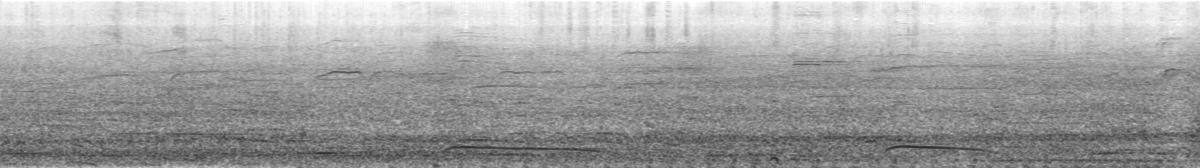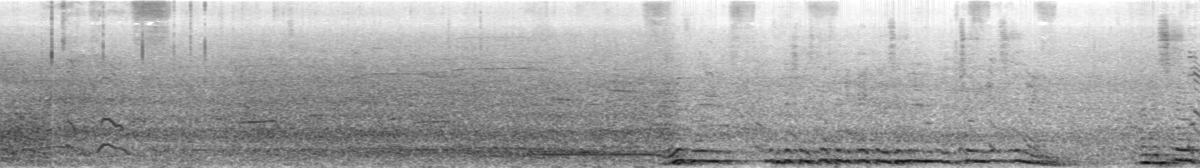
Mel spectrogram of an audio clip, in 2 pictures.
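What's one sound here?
A large football crowd murmurs and shouts in an open-air stadium.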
